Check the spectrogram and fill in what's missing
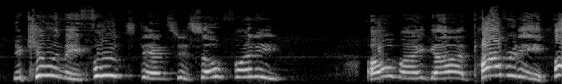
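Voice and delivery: high, slow, giddy mock laugh through the words; mocking giggly laughter. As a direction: ham up a girl who finds everything hilarious. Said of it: "this girl was just laughing up a storm".

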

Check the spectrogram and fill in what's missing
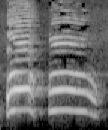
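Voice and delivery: high, helpless laugh; high burst of laughter. Real, not acted. Cracking up after telling his own purple-leg joke. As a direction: let a real laugh burst out. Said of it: "I'm dying of laughter".

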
